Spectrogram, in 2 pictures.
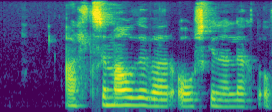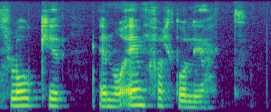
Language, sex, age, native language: Icelandic, female, 50-59, Icelandic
